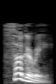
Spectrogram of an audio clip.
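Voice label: "thuggery", British English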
